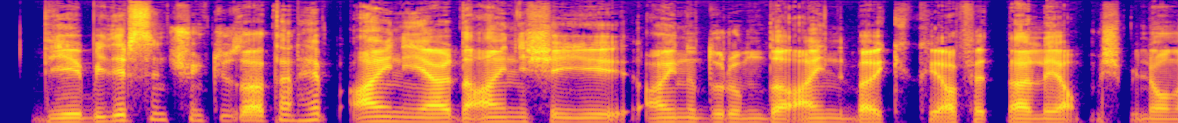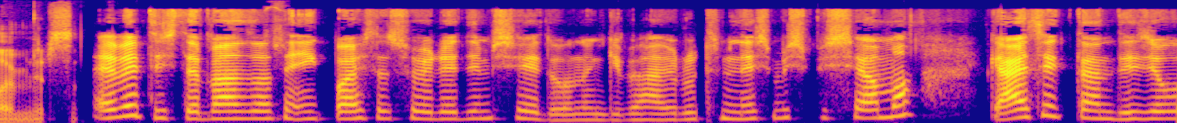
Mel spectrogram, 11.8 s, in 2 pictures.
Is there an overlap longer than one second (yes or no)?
no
